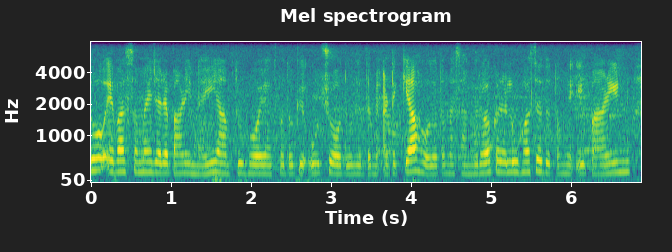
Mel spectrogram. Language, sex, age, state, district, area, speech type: Gujarati, female, 30-45, Gujarat, Morbi, rural, spontaneous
